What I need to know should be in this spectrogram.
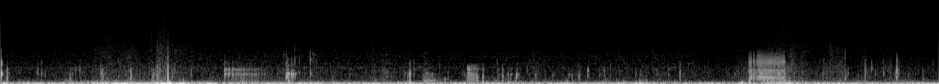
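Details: Bowel sounds from a stomach that growled loudly after exercising on an empty stomach, which made the person feel unwell, with digestion sounds also included.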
